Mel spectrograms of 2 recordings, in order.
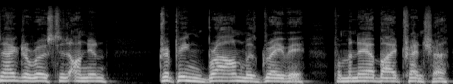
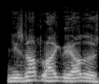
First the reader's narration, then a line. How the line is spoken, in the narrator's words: said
